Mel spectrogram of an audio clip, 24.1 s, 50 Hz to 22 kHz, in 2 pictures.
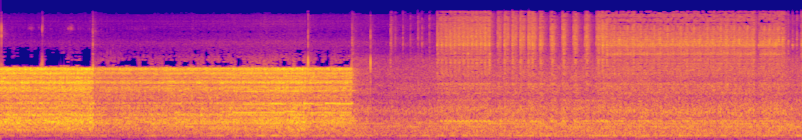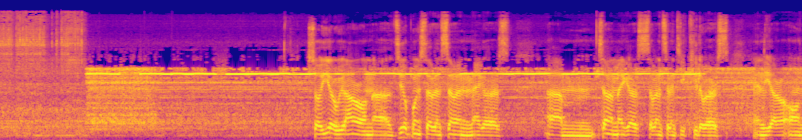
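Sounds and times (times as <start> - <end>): steady high tone: 0.0 - 5.3, 13.0 - 24.0
radio receiver hiss: 0.0 - 5.4, 13.0 - 14.5, 16.6 - 24.0
steady rushing noise: 17.9 - 24.0.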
